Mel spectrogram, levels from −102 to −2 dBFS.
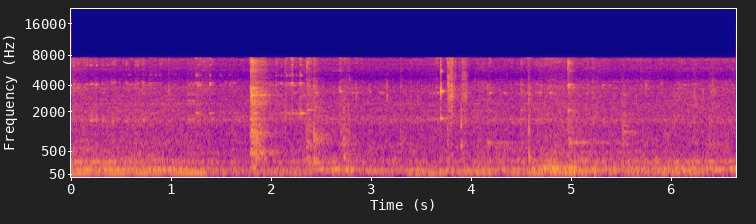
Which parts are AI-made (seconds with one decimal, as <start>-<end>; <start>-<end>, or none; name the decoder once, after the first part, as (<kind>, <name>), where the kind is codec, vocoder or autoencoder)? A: none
